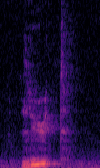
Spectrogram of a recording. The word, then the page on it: Lüt: züritüütsch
